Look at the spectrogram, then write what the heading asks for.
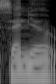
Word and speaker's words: Senya: So my name is Senya, rhymes with Kenya.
